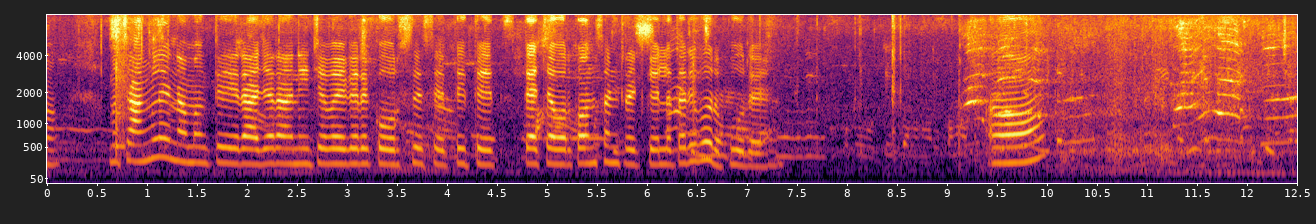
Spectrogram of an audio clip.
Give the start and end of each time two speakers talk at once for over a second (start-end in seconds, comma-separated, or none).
4.9-7.0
